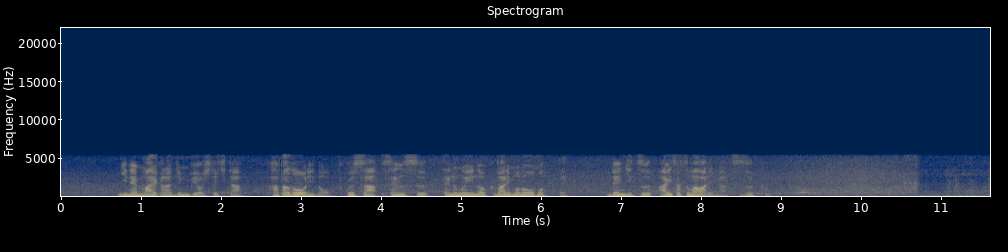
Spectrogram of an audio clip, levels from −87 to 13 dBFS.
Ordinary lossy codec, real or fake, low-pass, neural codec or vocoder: AAC, 32 kbps; fake; 5.4 kHz; vocoder, 22.05 kHz, 80 mel bands, Vocos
